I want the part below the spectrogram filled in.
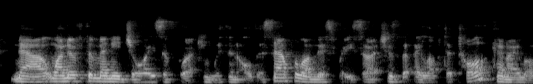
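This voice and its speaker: At a fairly quick pace and with hardly any pauses, a man with an Australian accent talks with big swings in loudness. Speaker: PhD student presenter. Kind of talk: academic presentation.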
